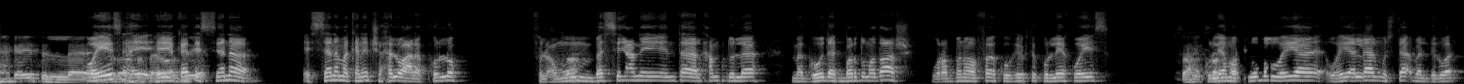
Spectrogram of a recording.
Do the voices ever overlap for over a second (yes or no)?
yes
